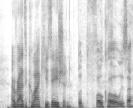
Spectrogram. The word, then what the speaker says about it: Foucault: But Foucault, is that how you pronounce his name? Foucault, yeah.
